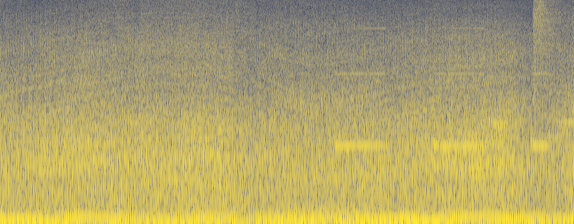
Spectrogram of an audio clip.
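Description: A vehicle backs up on gravel, its reversing alarm sounding a few clear repeated beeps over a loud, rumbling engine and crunching background noise.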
